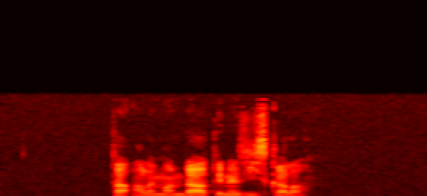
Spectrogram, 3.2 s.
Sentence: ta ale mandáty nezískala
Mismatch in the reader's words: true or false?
false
